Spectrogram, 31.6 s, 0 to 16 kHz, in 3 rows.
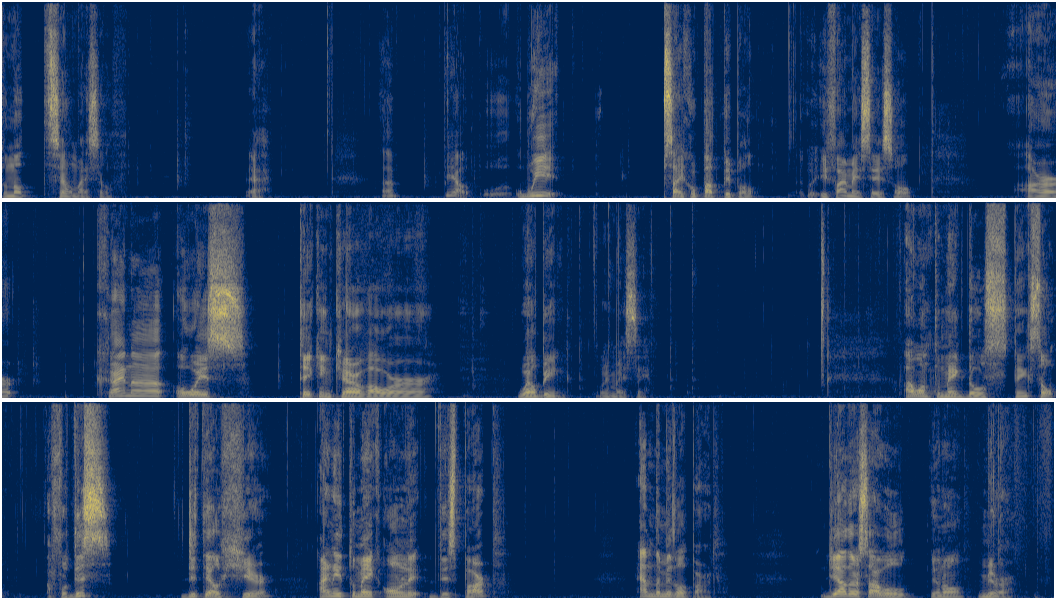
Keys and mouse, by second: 27.6-31.6 right drag.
